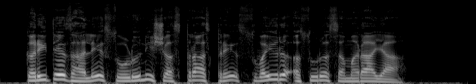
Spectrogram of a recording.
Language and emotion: Marathi, neutral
